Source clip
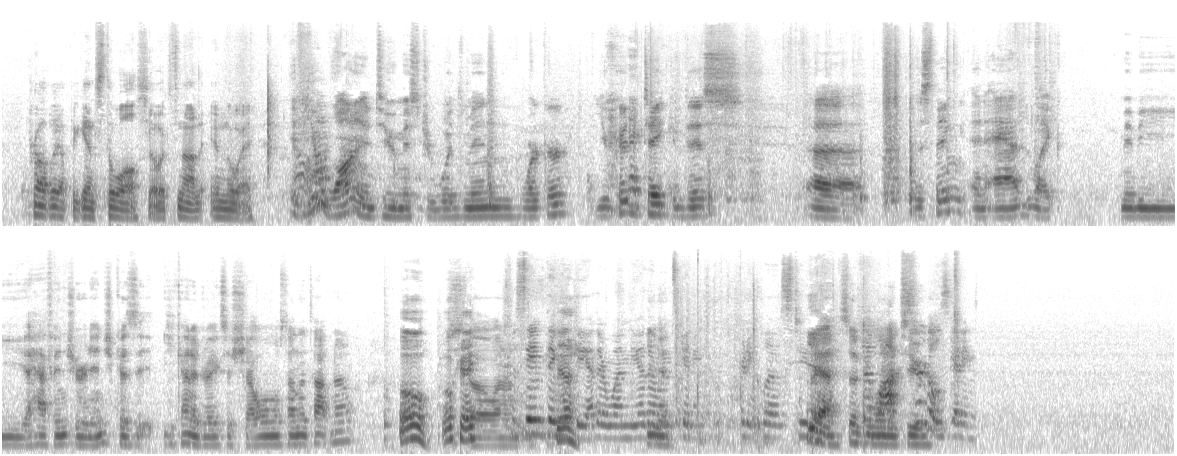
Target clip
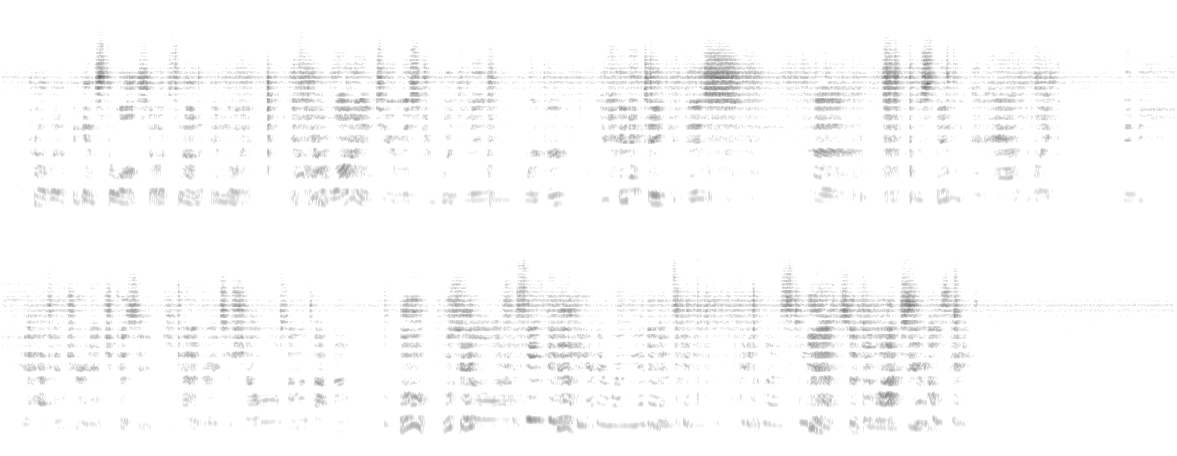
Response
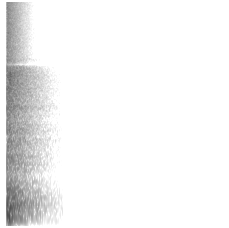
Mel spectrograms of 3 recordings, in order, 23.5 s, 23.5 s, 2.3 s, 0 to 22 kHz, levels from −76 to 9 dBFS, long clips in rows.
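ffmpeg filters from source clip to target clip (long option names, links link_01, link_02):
-af "bandpass=frequency=6200:width_type=q:width=7.2:csg=0,afftfilt=real='re*eq(mod(floor(b*sr/1024/270),2),1)':imag='im*eq(mod(floor(b*sr/1024/270),2),1)':win_size=1024:overlap=0.75,volume=8.5dB"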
